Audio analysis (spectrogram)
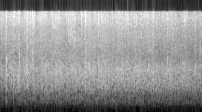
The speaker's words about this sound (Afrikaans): Kan ons hulle hande klap gee?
